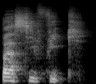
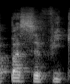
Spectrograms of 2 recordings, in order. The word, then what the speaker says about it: pacifique: et plus l'humanité sera pacifique pacifique s'est pas pacifique et dans le final ne se prononcent pas pacifique ensuite on est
